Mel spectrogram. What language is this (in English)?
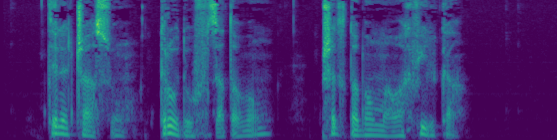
Polish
